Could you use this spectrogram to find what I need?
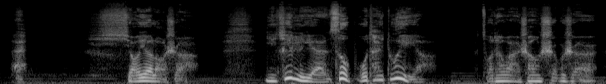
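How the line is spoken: Trailing off mid-sentence. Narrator (Chinese): 说到这儿，他停住了

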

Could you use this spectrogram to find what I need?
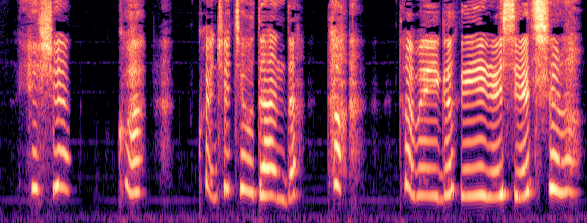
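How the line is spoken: Tearful voice. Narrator (Chinese): 小林熙却带着哭腔说道

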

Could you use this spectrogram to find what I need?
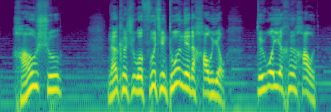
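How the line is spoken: Slightly angry. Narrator (Chinese): 他有点怒了

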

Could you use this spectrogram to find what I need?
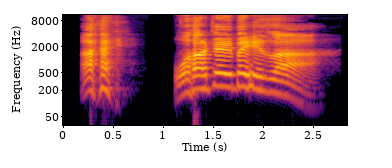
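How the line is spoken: Excited, laughing. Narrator (Chinese): 韩信这一激动就犯了二，大笑着对别人说

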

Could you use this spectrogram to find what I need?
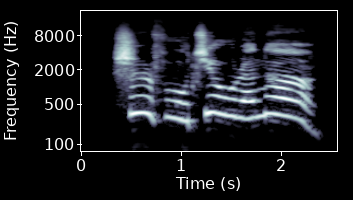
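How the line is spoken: Calling again. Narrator (Chinese): 又叫

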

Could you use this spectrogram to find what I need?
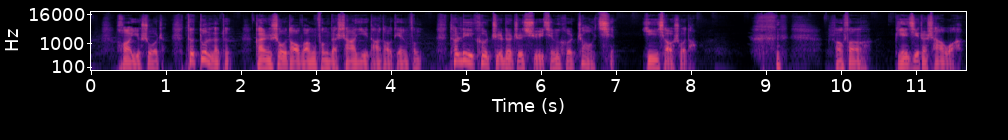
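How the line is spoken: Cold sneering. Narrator (Chinese): 赵天冷厉一笑，出声道

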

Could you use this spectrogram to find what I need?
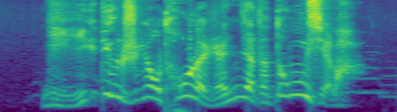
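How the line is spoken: Deliberately loud shouting. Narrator (Chinese): 他们又故意的高声嚷道

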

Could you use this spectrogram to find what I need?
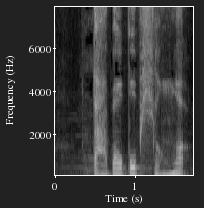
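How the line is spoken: Quietly. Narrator (Chinese): 男生小声地说

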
